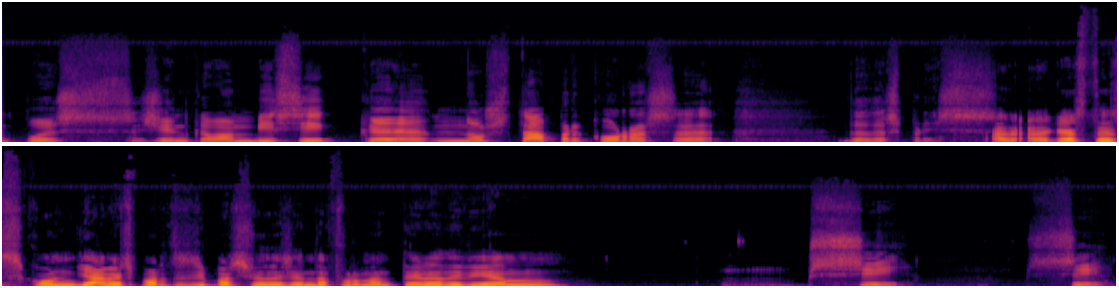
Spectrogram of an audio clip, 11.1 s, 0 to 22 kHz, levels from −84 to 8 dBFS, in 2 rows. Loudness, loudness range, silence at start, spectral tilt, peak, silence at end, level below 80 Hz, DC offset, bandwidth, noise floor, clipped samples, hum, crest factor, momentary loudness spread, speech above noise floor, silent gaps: -26 LUFS; 8 LU; 0 s; -6 dB/octave; -4 dBFS; 0.05 s; -60 dBFS; under 0.1%; 17.5 kHz; -68 dBFS; under 0.1%; none; 22 dB; 18 LU; 43 dB; none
